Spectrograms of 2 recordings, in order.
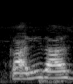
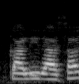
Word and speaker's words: कालिदास: कालिदास जो है, कालिदासा जिन्हें इसमें लिखा गया है, उन्हें प्रोनाउंस करेंगे कालिदास, ठीक है।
